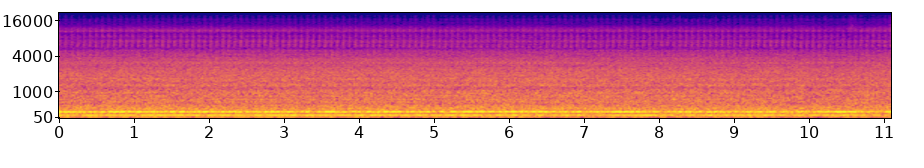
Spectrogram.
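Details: New Lasko Power Plus box fan B20540, switched on for the first time, runs with a steady low hum, an even whirr and a faint flutter. No grinding or knocking; the fan runs smoothly.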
